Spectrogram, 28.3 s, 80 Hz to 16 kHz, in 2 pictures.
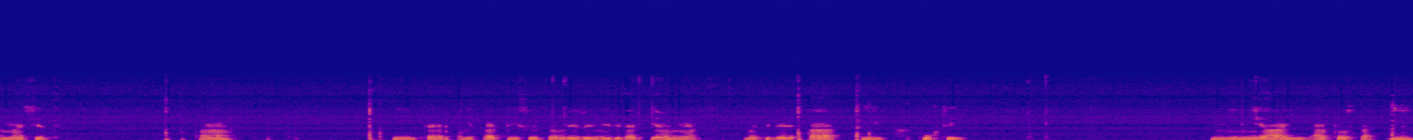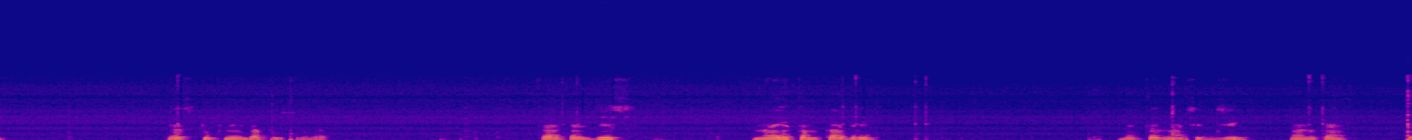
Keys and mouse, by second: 1.6 a, 3.5 i, 5.6-6.6 drag, 7.9 a, 8.4 i, 10.4 click, 16.7 space, 19.7 click, 22.5 click, 25.7 g, 27.3 click.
